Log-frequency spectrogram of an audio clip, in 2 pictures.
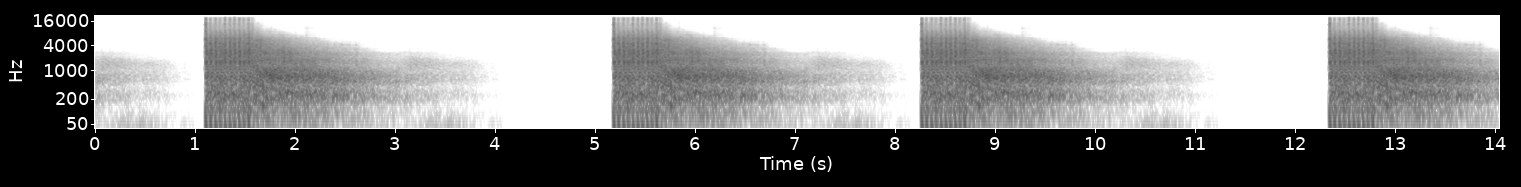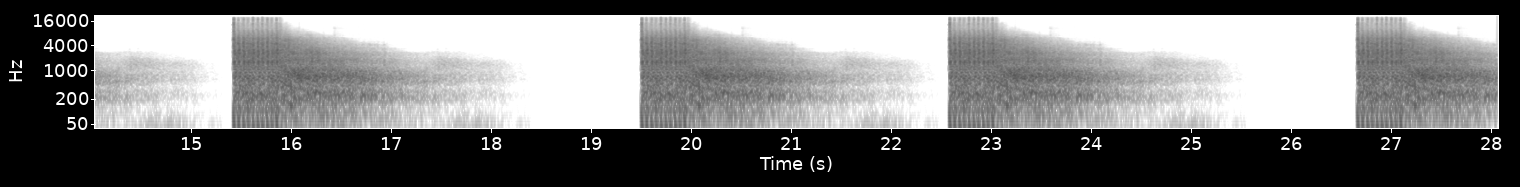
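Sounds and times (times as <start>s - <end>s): machine gun firing: 1.1s - 3.3s, 5.2s - 7.5s, 8.3s - 10.5s, 15.4s - 17.6s, 22.6s - 24.8s, 26.7s - 28.0s.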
